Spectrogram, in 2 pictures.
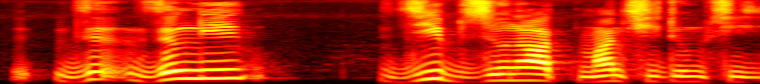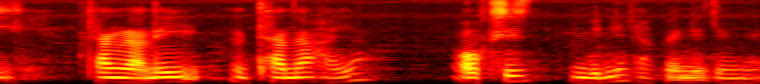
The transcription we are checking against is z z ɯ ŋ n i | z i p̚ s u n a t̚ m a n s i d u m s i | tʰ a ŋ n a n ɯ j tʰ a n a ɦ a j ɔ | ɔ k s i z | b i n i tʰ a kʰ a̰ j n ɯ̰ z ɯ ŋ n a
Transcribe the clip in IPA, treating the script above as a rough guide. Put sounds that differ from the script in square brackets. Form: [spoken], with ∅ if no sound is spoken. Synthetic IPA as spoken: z z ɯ ŋ n i | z i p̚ [z] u n a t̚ m a n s i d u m s i | tʰ a ŋ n a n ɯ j tʰ a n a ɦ a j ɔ | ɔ k s i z | b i n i tʰ a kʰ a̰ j n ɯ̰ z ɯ ŋ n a

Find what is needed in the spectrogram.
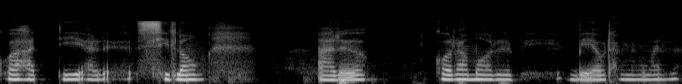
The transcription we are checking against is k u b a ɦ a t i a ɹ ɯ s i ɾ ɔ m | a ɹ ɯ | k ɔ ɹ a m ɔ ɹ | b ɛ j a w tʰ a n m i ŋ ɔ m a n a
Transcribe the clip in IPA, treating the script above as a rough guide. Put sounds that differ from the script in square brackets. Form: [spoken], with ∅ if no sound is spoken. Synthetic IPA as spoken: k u [∅] a ɦ a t i a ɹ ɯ s i [l] ɔ [ŋ] | a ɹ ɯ | k ɔ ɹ a m ɔ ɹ | b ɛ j a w tʰ a [ŋ] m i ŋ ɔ m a n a

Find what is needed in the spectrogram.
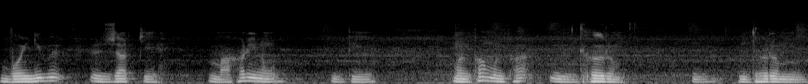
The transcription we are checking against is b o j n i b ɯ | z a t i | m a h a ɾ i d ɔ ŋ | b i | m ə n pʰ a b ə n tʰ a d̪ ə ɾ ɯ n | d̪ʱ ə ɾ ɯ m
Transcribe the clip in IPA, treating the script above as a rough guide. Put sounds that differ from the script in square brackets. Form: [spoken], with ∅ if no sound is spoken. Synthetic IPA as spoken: b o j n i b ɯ | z a t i | m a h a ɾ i [n] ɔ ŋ | b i | m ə n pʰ a [m] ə n [pʰ] a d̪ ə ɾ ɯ [m] | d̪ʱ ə ɾ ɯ m

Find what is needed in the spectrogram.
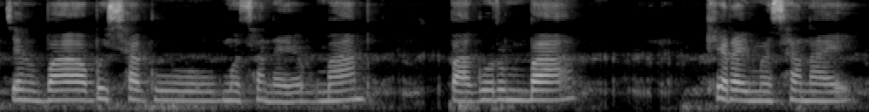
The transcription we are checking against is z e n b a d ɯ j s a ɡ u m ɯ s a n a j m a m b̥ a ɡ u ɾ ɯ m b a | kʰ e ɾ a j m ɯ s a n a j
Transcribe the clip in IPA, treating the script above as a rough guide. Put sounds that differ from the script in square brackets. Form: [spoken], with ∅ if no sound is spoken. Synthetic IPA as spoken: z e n b a [b] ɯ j s a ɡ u m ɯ s a n a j m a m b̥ a ɡ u ɾ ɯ m b a | kʰ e ɾ a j m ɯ s a n a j

